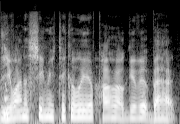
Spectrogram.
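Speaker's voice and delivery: teasing with a laugh. Retold or imitated. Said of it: "I said".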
